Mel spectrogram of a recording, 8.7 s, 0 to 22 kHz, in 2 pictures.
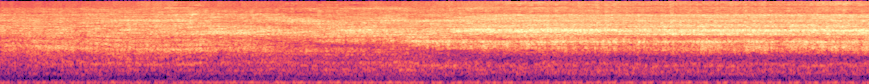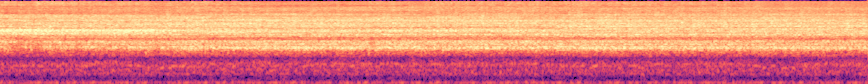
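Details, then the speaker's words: Supercharged MGB, Weber DCOE carb with 123 Tune+ distributor, at idle during tuning: loud steady hiss with a whistle that rises and settles. Owner suspects a vacuum leak; also backfiring and unable to tune. "I just couldn't get it to to tune properly. I was getting loads of backfiring and a a mad hissing sound."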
